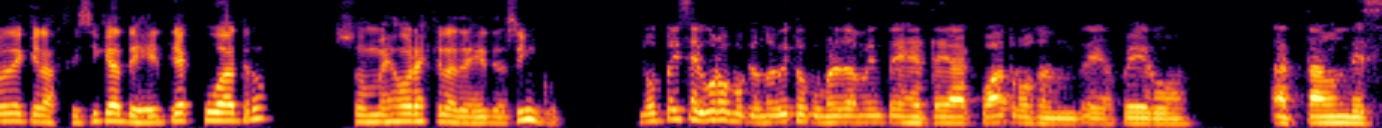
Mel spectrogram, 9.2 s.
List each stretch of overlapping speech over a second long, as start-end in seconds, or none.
none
